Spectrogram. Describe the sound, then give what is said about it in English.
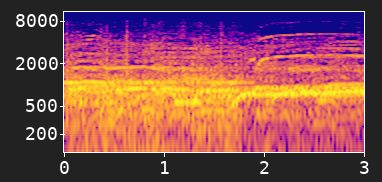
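Adoring fans cheering at the UConn men's basketball championship parade in Hartford, Connecticut: a steady, loud crowd roar with shrill whoops and shouts rising above it. “Do they love the UConn men's basketball team? That's the sound of the adoring fans at the championship parade today in Hartford, Connecticut.”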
